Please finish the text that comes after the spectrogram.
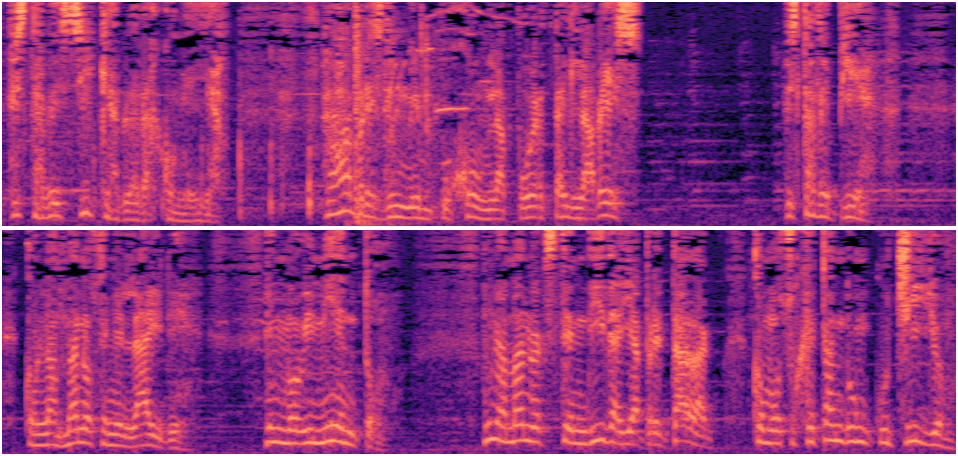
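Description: A man's voice: fairly high pitch, expressive, normal speed, darkish tone, lightly acted. A man narrating a gothic radio drama in a solemn, suspenseful, literary style. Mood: urgent, suspenseful. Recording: radio play with music underneath.

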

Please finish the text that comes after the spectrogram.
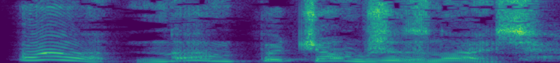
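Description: Male reader as old female caretaker for an audiobook, high and creaky, plaintive, whining, slow to let words go. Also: wildly swooping pitch, heavily acted. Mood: plaintive, matter-of-fact. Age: elderly. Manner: whining, tearful, drawn-out gossiping. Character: plaintive half-deaf old woman caretaker. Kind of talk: audiobook character voice.

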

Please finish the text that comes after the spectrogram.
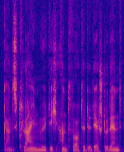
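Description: A man narrates a classic story as an expressive audiobook reader. His voice is deep and gravelly, recorded dry and close. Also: unhurried, no echo. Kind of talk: expressive scripted literary narration.

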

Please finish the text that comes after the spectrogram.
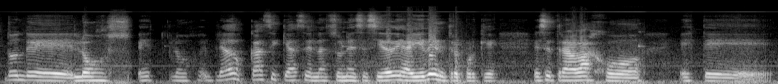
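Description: A woman's voice: lowish voice, fairly even intonation, slow pace, a little mellow. Argentine lady on a radio panel, chatty, stops and starts, asks for agreement, slight background noise. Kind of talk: casual round-table discussion.

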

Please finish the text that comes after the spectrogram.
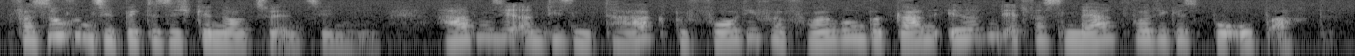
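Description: An actress playing a composed police investigator in a radio crime drama, measured, matter-of-fact and probing. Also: female voice, on the high side, mellow, husky.

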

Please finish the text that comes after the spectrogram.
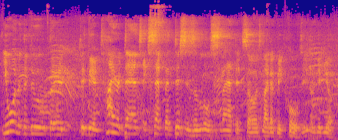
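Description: A man's voice: a little high, normal speed, echoey room, rough recording. A man emceeing an outdoor folk festival stage, announcing acts with joking banter.

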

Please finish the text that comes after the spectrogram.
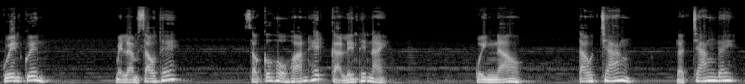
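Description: Casting: male storyteller as young college woman, caring roommate, blunt and exclaiming, slightly husky tone, faint music underneath. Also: fairly low pitch, normal speed, a little mellow. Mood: pained alarm. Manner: bossy, colloquial, exclaiming. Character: blunt, caring young female student, the sick girl's roommate.

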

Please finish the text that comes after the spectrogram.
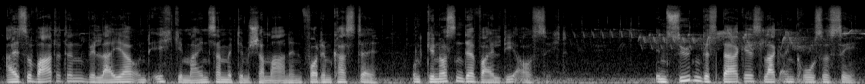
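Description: Erzähler mit Vogelgezwitscher im Hintergrund. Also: male voice, lowish voice, moderate pace, a little mellow, slight background noise. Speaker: narrator and hero of fan audio drama. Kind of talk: scripted first-person story narration.

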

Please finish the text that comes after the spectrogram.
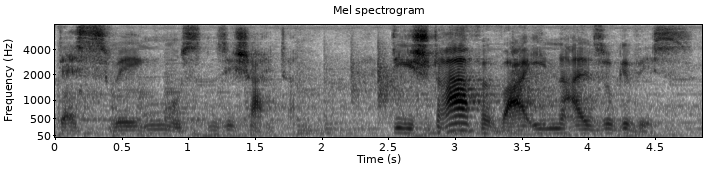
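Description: An actor in a German radio play as a theatrical doctor who lectures an audience like a showman, declamatory and deliberate. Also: lowish voice, over music, lightly acted. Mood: grave, rhetorical.

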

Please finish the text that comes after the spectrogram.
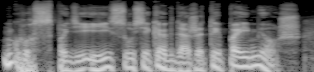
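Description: A man reading a storybook voices a proud, sharp-tongued woman ruler who answers in curt, scornful retorts. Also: medium pitch, expressive, measured pace, husky, dry recording, studio quality. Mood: defiant.

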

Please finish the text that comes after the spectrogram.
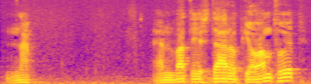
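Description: An actor in a radio play voicing a cold communist agent, measured and quietly threatening. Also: male voice, low voice, animated. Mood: controlled, impatient. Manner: controlled, measured, veiled threat. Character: cold, menacing male communist state agent interrogating old acquaintance.

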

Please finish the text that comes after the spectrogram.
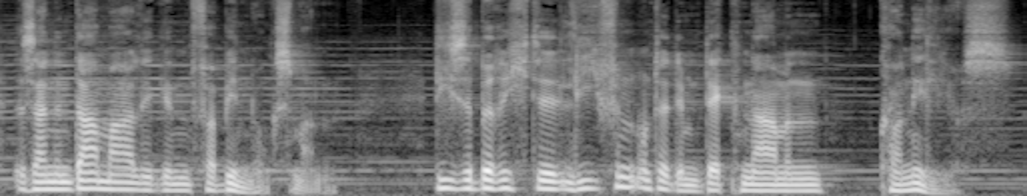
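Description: An actor playing a calculating intelligence official in a radio play, speaking in a formal, measured, officious way with quiet menace. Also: male voice, medium pitch, lightly acted.

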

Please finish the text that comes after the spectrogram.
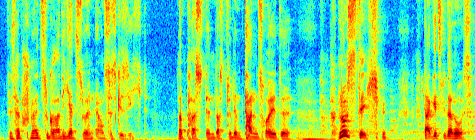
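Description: Husky, jovial old village mayor. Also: male voice, low voice, a bit bright, full character voice. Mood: teasing concern. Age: older. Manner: hearty, jolly, urging. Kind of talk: 1950s German radio drama acting. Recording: 1950s radio drama on cassette, music behind.

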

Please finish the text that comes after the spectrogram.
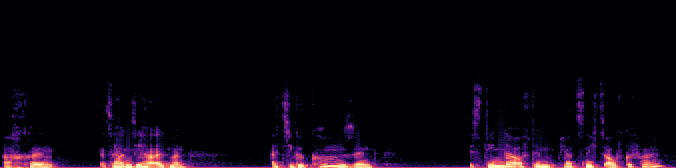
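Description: An actress playing an observant, opinionated wife in naturalistic radio drama, conversational and pointed. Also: female voice, mid-range voice, normal speed, mellow, natural voice. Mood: probing.

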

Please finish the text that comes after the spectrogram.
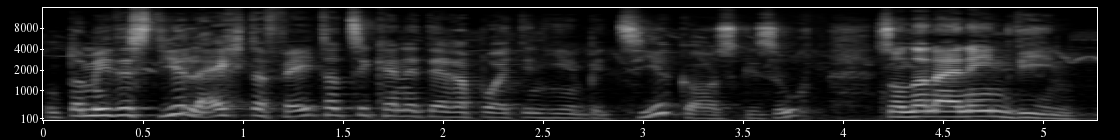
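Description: An actor playing a wry Austrian amateur sleuth in a radio crime drama, needling and reasoning aloud with sardonic calm. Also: male voice, on the high side, brisk, lightly acted. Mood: sardonic, explaining.

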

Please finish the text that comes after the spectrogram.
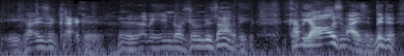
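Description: Stammering, creaky old grandpa. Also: male voice, mid-range voice, very animated, a little fast, fairly bright tone, slight background noise. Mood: anxious, whining. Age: older. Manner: stammering, repeating words, plaintive. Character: flustered, whining harmless old grandpa, timid and anxious. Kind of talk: German radio play acting, 1950s.

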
